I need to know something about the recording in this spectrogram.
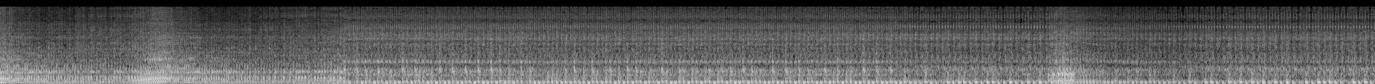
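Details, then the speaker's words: Honda CT200 (1964–67, iron-head pushrod single), long-sat, first start on fresh gas with cleaned plug: lopes unevenly at idle, speed hunting after blips, won't stay running, plug very wet, hard restarting; carburetor suspected, not confirmed. "i did notice that it didn't want to stay running for long in fact the the spark plug was very wet after i wrote it down the street and it wouldn't start very easily after that"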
